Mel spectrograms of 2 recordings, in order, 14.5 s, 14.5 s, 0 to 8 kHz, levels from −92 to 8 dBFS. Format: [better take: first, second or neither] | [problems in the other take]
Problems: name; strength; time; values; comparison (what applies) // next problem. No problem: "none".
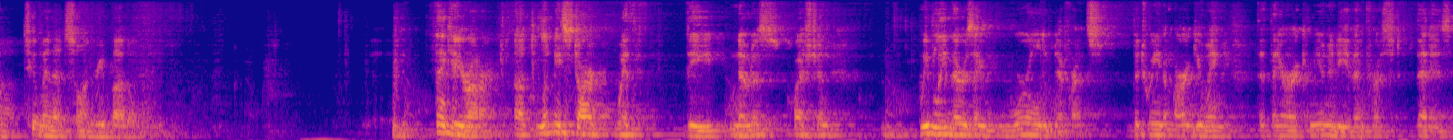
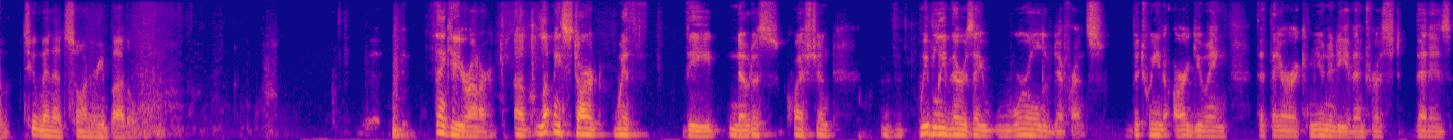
second | noise reduction (neural separator model SepFormer DNS4)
